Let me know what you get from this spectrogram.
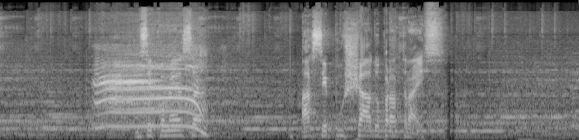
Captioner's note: screams in pain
